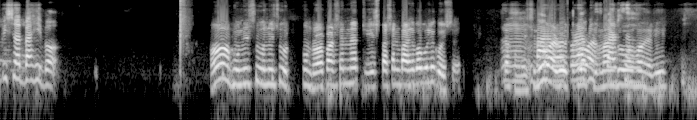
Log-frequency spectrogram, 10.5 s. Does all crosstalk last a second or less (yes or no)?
no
